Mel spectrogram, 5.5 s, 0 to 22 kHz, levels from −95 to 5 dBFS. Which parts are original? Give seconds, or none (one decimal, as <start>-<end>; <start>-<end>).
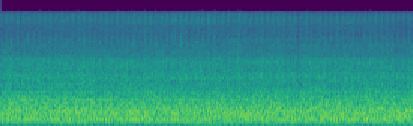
2.3-2.9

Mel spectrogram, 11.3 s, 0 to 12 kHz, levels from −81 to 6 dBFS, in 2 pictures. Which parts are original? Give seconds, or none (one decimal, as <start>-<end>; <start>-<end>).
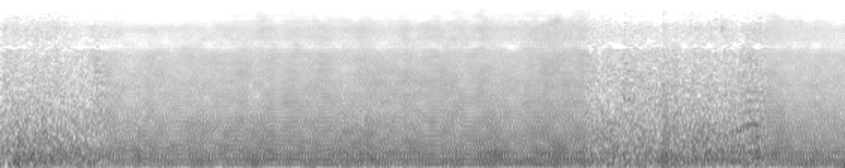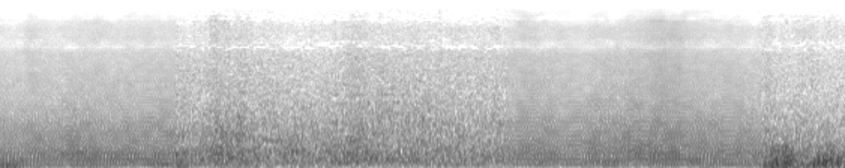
0.0-0.7; 3.9-5.1; 6.8-9.0; 10.7-11.3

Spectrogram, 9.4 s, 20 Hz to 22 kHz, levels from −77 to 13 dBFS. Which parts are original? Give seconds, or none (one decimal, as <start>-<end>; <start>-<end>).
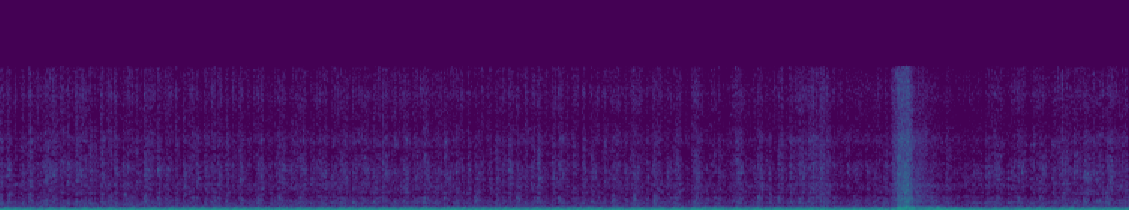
0.0-9.4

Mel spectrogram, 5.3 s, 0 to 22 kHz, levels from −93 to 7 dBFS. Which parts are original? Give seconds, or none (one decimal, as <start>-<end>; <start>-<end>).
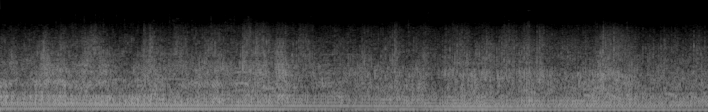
0.0-5.3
